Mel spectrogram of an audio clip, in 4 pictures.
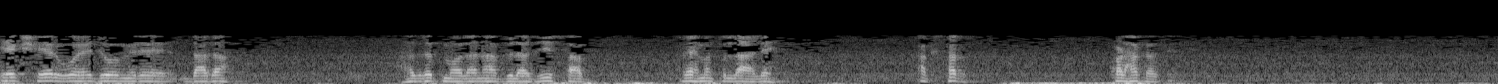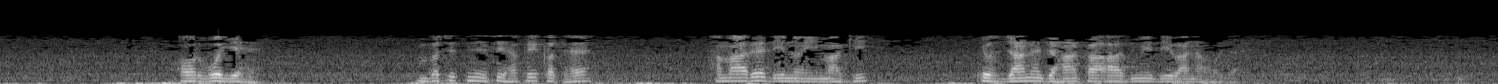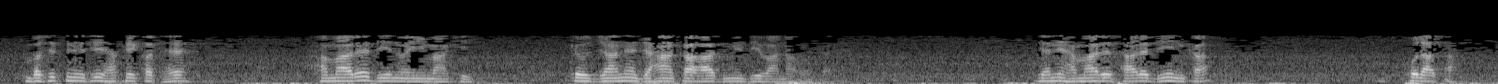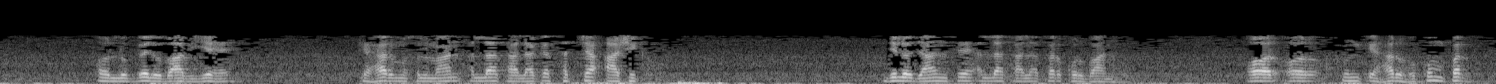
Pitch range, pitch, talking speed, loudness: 135-155 Hz, 145 Hz, 95 wpm, -20 LUFS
